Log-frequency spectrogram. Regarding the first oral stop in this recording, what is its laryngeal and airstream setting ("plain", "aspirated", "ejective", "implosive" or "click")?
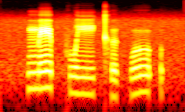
plain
